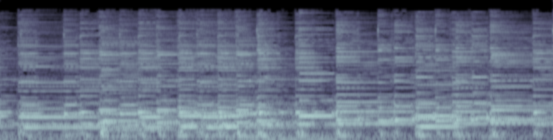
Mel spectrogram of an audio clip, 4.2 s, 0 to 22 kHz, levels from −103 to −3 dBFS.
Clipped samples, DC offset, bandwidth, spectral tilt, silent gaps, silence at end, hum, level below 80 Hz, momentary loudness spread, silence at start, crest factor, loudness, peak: under 0.1%; under 0.1%; 17 kHz; -3.5 dB/octave; none; 0 s; none; -50 dBFS; 3 LU; 0 s; 14 dB; -31 LUFS; -18 dBFS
